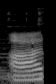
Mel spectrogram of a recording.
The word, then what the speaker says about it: hour: An hour has passed. In this case, you use an because the H in R is silent and the noun actually begins with the vowel sound O.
